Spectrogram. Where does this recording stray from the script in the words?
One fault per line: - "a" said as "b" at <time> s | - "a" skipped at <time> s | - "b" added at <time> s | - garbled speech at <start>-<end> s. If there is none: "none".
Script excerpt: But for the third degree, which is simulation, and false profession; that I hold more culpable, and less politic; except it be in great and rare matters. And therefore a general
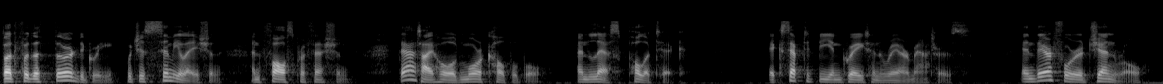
none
